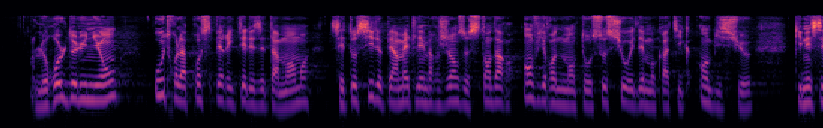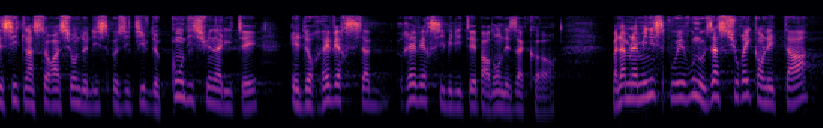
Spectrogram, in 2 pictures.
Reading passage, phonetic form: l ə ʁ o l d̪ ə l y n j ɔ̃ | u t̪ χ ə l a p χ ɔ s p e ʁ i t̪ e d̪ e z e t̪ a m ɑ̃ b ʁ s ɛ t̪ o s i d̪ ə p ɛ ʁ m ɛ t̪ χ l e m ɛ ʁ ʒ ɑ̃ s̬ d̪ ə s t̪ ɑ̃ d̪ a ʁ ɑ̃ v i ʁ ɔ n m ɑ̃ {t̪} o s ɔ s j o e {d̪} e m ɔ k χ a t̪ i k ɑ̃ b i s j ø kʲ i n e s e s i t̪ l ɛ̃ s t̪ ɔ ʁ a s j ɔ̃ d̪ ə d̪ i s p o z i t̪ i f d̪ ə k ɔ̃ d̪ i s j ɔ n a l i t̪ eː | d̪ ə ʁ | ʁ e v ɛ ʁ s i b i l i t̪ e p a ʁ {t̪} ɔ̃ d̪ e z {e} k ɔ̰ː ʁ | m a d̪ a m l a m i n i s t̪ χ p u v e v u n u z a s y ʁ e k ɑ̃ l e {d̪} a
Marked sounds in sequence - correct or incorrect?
correct, correct, incorrect: d̪, incorrect: a, incorrect: t̪

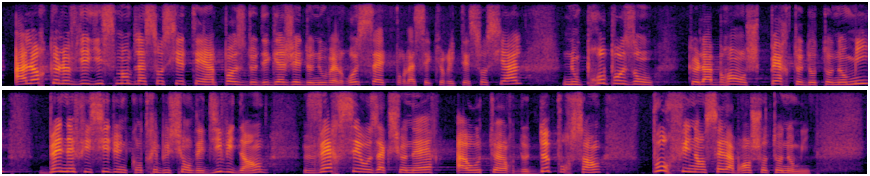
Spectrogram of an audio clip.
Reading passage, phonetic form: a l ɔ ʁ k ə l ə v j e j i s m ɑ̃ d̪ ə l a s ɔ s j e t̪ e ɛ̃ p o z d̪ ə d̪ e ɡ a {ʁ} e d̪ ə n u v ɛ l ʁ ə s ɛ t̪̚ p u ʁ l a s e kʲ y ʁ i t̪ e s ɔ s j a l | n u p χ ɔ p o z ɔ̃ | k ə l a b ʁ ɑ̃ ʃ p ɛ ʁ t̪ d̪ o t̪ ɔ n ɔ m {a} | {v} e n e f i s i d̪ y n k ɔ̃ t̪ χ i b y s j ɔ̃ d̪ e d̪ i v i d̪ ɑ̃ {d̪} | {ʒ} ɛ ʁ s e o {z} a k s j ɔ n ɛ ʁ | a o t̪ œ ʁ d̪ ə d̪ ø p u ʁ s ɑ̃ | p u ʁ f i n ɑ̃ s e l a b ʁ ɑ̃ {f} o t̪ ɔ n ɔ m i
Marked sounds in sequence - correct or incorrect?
incorrect: ʒ, incorrect: i, incorrect: b, correct, incorrect: v, correct, incorrect: ʃ

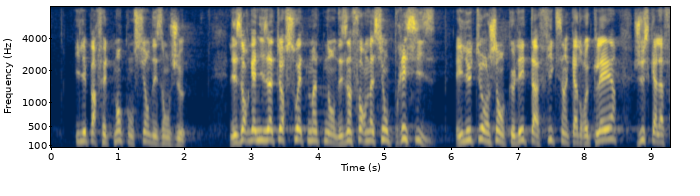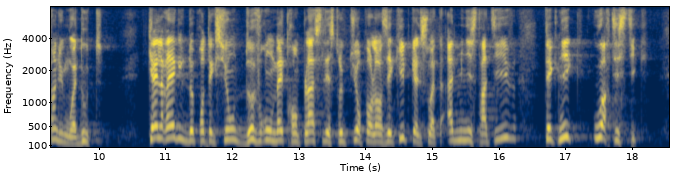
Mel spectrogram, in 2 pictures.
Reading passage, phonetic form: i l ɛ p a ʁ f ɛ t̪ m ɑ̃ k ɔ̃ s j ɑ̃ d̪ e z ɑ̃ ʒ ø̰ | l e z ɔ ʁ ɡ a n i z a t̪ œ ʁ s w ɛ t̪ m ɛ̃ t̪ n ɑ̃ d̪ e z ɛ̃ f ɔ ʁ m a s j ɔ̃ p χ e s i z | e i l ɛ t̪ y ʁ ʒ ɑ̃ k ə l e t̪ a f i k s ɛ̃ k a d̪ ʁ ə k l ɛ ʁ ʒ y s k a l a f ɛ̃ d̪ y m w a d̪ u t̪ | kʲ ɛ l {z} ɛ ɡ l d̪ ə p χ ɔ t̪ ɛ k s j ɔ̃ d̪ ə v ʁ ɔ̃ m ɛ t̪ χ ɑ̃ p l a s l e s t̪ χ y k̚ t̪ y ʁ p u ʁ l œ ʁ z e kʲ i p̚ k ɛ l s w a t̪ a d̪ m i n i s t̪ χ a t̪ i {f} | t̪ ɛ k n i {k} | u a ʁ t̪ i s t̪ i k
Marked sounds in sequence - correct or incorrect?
incorrect: ʁ, incorrect: v, correct

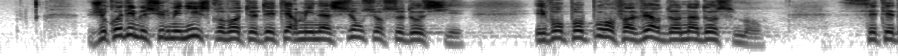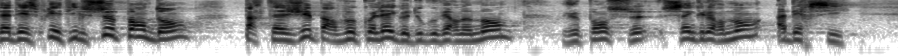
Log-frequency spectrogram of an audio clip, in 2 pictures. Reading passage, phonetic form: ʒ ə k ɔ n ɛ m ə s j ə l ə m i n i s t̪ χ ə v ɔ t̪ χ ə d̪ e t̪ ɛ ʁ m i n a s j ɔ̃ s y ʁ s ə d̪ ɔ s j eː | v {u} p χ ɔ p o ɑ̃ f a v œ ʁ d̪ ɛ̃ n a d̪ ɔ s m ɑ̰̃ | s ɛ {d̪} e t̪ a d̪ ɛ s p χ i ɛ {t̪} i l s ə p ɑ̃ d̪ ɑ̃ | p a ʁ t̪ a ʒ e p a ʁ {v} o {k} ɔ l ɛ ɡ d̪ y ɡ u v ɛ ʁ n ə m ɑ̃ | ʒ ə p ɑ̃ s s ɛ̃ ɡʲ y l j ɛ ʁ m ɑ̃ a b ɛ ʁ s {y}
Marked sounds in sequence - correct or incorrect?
incorrect: o, incorrect: t̪, correct, correct, correct, incorrect: i

